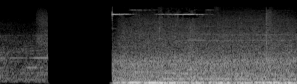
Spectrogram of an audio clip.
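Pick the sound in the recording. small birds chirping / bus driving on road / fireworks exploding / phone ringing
bus driving on road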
